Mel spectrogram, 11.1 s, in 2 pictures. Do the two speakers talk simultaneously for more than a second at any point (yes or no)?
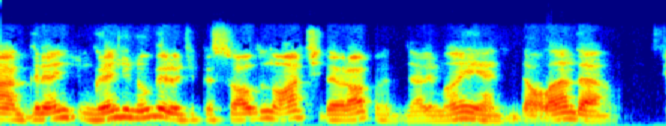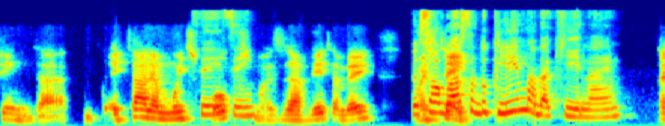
no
